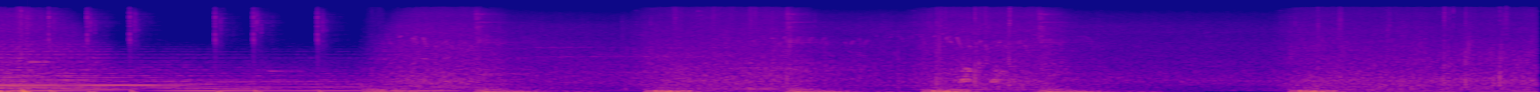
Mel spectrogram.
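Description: Footsteps hurry over pavement.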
